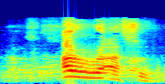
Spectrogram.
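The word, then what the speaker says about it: الرأس: How will you pronounce? Ar-Ra'asu. Not Al.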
